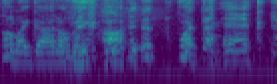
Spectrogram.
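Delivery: panicked. Mibble sits on the bed with his hands on his head; Mibble freaking out. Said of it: "Middle is sort of freaking out".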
